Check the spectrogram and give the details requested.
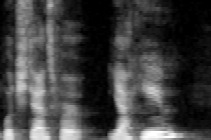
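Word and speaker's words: Jachin: b which stands for yahim and boaz and i may be pronouncing it wrong i just know that jay is silent when it comes to this language the hebrew language okay um i'm gonna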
